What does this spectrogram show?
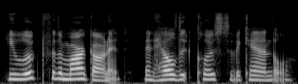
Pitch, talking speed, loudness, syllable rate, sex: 220 Hz, 280 wpm, -19 LUFS, 6.2 syllables/s, female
